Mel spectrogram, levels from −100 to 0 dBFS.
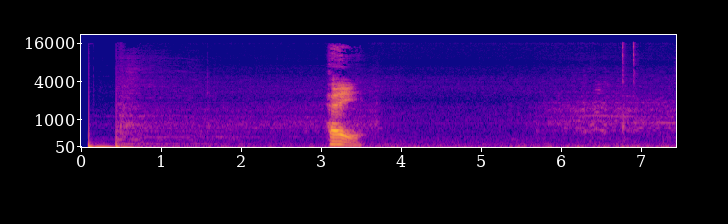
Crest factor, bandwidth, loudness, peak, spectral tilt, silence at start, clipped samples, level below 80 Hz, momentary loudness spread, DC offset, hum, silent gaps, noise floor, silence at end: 26 dB; 16.5 kHz; -24 LUFS; -8 dBFS; -5.5 dB/octave; 0.1 s; under 0.1%; -50 dBFS; 31 LU; under 0.1%; none; none; -65 dBFS; 3.95 s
